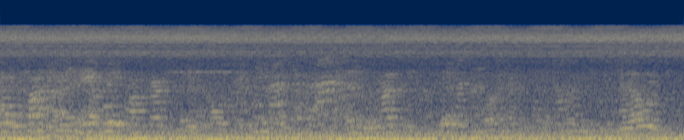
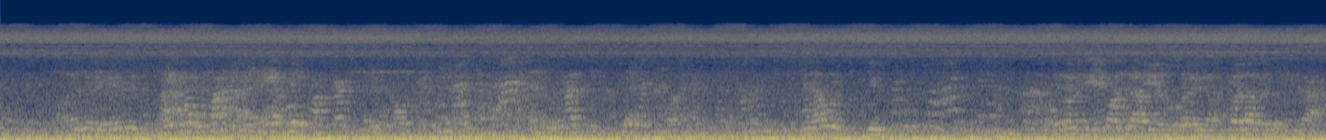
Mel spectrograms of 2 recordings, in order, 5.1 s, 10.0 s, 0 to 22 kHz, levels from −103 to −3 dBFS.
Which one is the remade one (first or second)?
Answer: second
